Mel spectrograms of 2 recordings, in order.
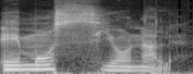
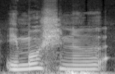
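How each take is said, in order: First: The first vowel is said like 'ay'. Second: The word has normal English vowels.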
